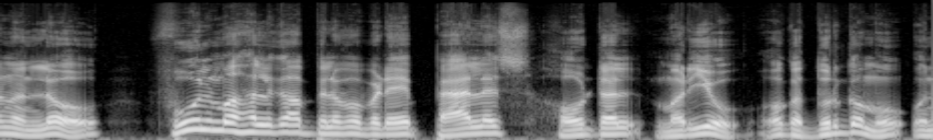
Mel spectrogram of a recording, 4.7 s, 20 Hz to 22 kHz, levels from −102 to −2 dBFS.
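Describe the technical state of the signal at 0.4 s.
At 0.4 s the speech signal is intact, with no technical fault present at that moment.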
